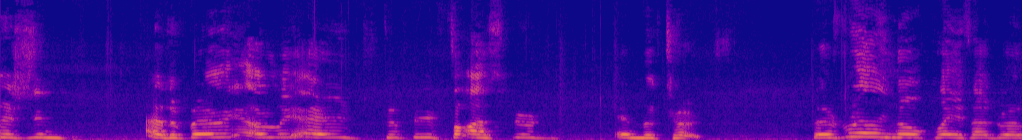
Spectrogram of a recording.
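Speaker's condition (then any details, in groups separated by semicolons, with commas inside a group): Cerebral palsy; from birth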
